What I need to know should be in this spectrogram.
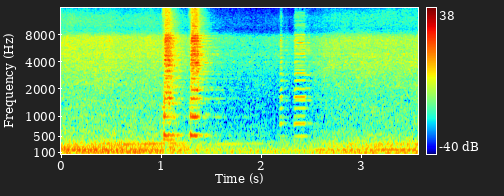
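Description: Car horns honk in short blasts.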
